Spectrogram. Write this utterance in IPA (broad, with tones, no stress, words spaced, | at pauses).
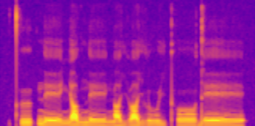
t̪ʰɯː˧k̚ neː˧˩ɲa˧w neː˩ŋa˩˧jʋa˧jluː˧˩j pʰoː˧deː˥˨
